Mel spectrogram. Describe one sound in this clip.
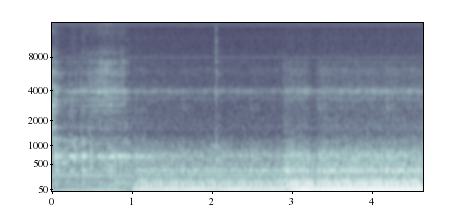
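A van engine rumbles as the van drives off.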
